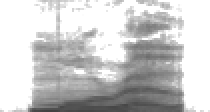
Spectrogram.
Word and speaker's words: moral: set us free 后面的 until 跟后面 skills 包括前面的 essential，注意尾部是舌侧音啊，包括最后一句的 moral，那一定要注意尾部的舌侧音。发音的时候呢舌尖是底上齿音，然后我们用喉咙去发声的发音，一定要注意舌尖抵住上齿音，不要落下来，不要弹下来啊，应该是抵住之后再发声的。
